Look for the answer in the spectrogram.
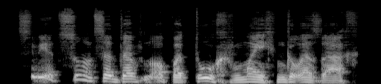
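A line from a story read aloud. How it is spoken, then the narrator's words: Laughing, joking. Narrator (Russian): снова рассмеялась, словно это была шутка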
